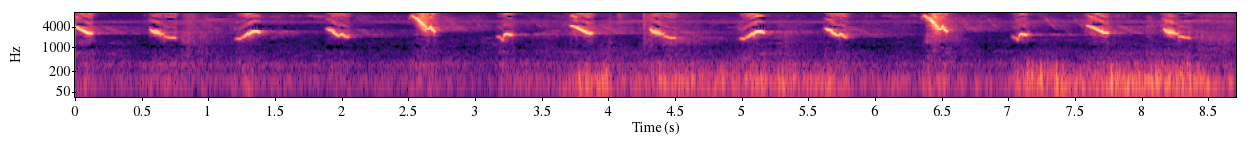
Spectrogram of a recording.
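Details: Sustained açoite song of a red-cowled cardinal in Fortaleza, Ceará: repeated strings of crisp whistles, steep falling sweeps mixed with short rising notes, grouped in runs of about six, with some low background noise.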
